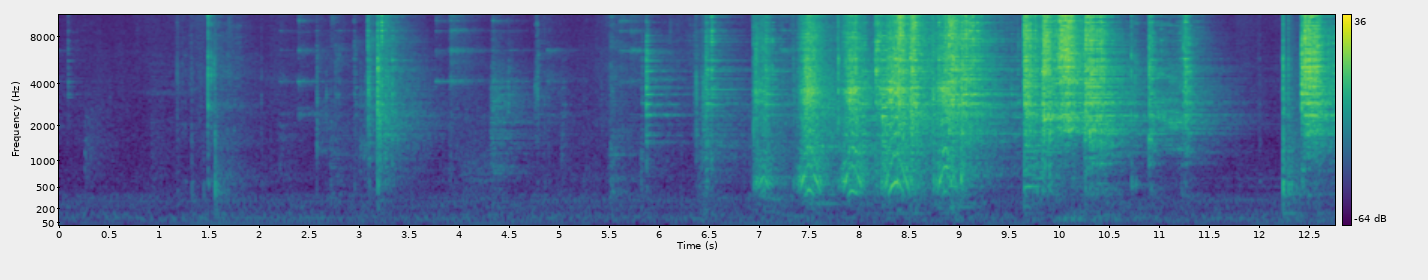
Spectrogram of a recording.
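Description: A few light metal clinks as aluminum shelf parts are handled. Then a corded electric drill runs in several short bursts for about four seconds, driving a screw into the metal bracket, with a sharp metal clank near the end.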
